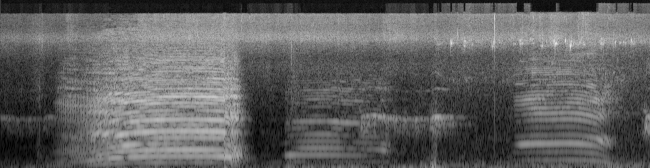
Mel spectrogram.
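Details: Cows, part of a herd of hundreds being driven by a shepherd toward green fields: one loud, drawn-out moo with a falling tail lasting about a second, followed by two quieter, shorter moos from other animals.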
